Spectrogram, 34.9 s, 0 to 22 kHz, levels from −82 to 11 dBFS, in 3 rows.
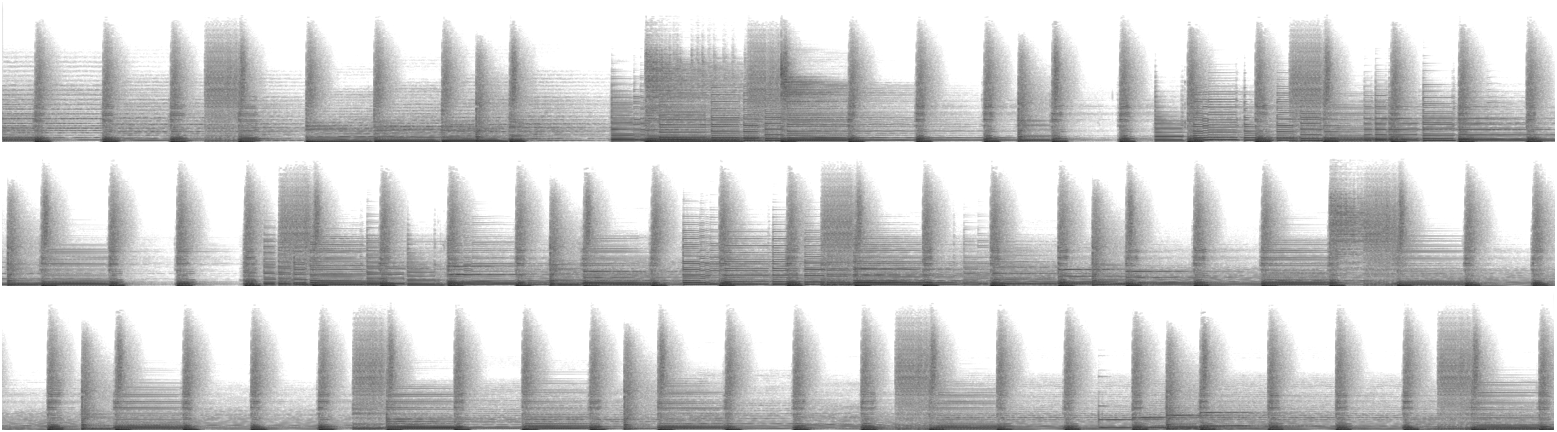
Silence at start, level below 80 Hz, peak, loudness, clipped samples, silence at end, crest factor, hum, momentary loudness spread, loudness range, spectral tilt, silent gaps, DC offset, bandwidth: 0 s; -24 dBFS; 0 dBFS; -15 LUFS; under 0.1%; 0 s; 14 dB; none; 6 LU; 3 LU; -5 dB/octave; none; under 0.1%; 18 kHz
